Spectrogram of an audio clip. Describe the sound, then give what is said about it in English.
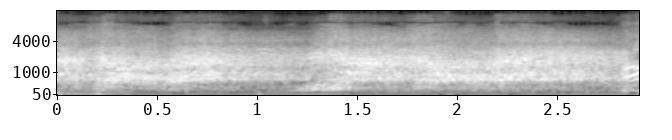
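About 2,000 supporters at a rally for President Biden in a packed school gym in Detroit, Michigan roar with steady, loud cheering and chanting, including "Don't you quit," a continuous wall of voices with no single speaker standing out. “2,000 supporters cheering President Biden in a packed school gym in the important battleground state Michigan.”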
